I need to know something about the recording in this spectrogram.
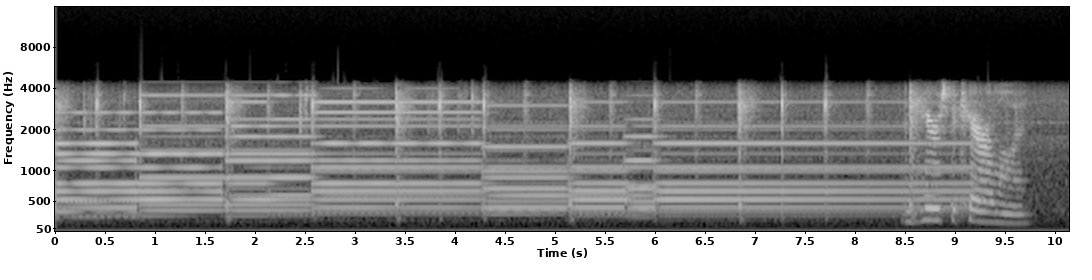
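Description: Gulbransen DH-100 digital hymnal playing a hymn at 70 beats a minute in its pipe-organ voice: held organ chords with regular clicks along the beat. Near the end the chord slides steeply down in pitch and cuts out.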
